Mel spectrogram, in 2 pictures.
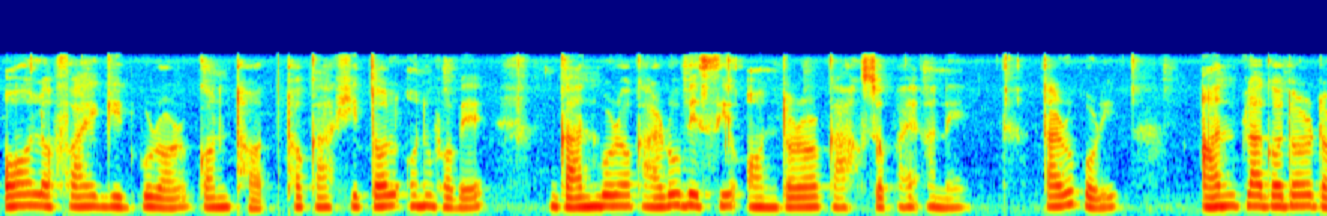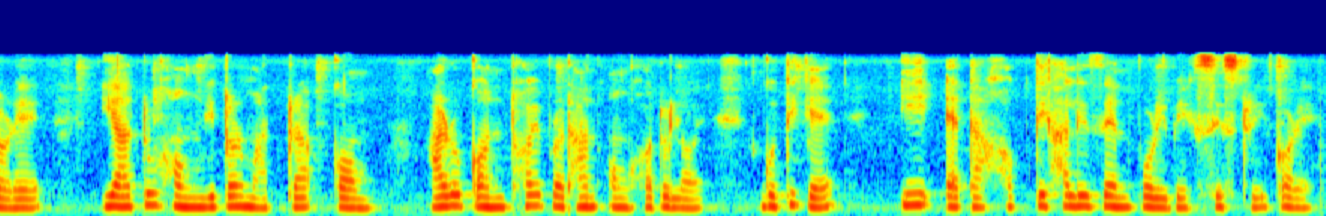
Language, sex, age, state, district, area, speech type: Assamese, female, 30-45, Assam, Jorhat, urban, read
